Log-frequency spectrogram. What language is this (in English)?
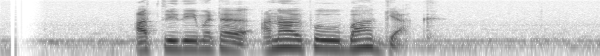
Sinhala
